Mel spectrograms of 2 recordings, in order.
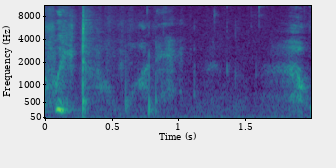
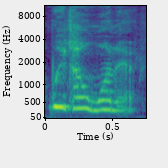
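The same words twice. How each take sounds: First: Very slow near-silent whisper. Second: Said in the usual way. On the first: Real, not acted. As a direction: barely breathe the words out. Repeats the line, then says it plainly.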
